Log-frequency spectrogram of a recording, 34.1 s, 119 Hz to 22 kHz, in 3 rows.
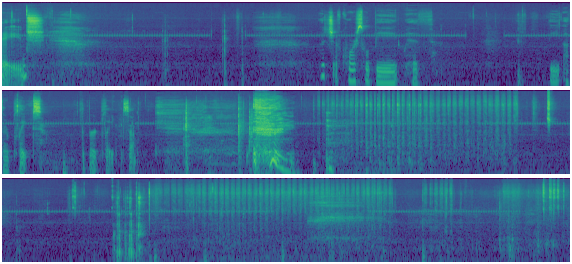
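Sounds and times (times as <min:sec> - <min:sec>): faint high whine: 0:00.0 - 0:34.0
fast rubbing strokes: 0:17.6 - 0:21.8, 0:25.8 - 0:30.6, 0:31.2 - 0:32.0.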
